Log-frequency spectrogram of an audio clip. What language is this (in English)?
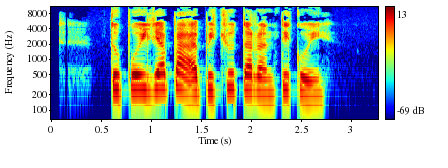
Yanahuanca Pasco Quechua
